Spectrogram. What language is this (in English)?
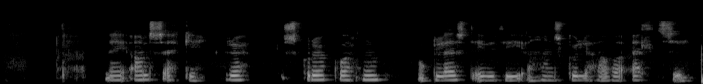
Icelandic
